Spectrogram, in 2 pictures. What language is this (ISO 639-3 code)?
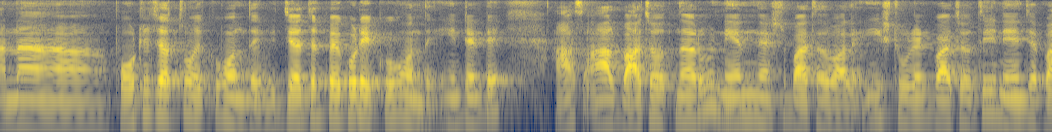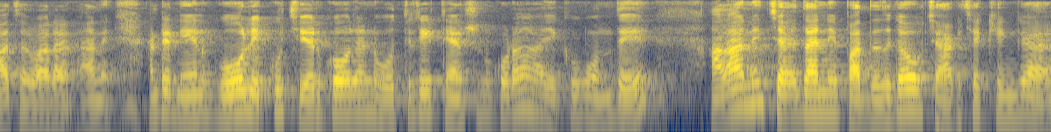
tel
